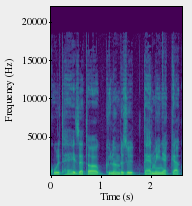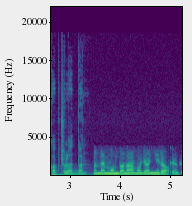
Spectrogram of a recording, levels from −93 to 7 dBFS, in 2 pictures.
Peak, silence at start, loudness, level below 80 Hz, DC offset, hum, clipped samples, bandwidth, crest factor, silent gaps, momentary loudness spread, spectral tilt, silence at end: -6 dBFS; 0 s; -22 LUFS; -42 dBFS; under 0.1%; none; under 0.1%; 18 kHz; 16 dB; none; 7 LU; -6.5 dB/octave; 0 s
